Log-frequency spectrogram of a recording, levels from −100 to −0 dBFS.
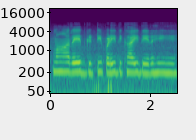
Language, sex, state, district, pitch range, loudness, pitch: Hindi, female, Goa, North and South Goa, 195-210 Hz, -25 LUFS, 200 Hz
